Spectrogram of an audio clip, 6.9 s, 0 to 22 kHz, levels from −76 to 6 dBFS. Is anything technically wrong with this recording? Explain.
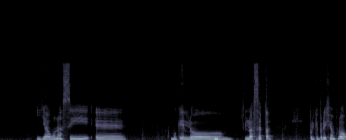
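No, nothing in this speech recording stood out as technically wrong on listening.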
